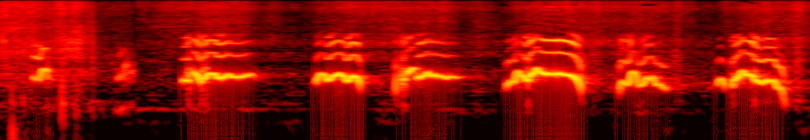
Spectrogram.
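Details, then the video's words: An excited guinea pig wheeks in a run of clear, arching squeals, each rising then falling, about once a second. "Exited Guinea Pig Sounds: Guinea Pig Noises"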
